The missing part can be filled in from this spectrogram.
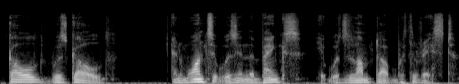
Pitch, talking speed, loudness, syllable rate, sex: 90 Hz, 220 wpm, -21 LUFS, 4.7 syllables/s, male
